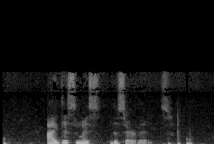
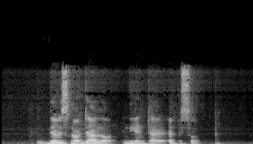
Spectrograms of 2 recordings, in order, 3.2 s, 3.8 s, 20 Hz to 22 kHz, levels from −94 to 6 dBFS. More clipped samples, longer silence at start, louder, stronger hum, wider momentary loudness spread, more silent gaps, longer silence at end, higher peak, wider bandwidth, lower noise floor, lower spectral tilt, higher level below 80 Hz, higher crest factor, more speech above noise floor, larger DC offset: neither; second, 0.05 s vs 0.55 s; second, -33 LUFS vs -18 LUFS; neither; first, 15 LU vs 11 LU; neither; second, 0.35 s vs 0.5 s; second, -18 dBFS vs -4 dBFS; about the same, 11.5 kHz vs 12.5 kHz; first, -65 dBFS vs -55 dBFS; about the same, -5.5 dB/octave vs -5 dB/octave; second, -62 dBFS vs -56 dBFS; about the same, 16 dB vs 16 dB; about the same, 34 dB vs 37 dB; neither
